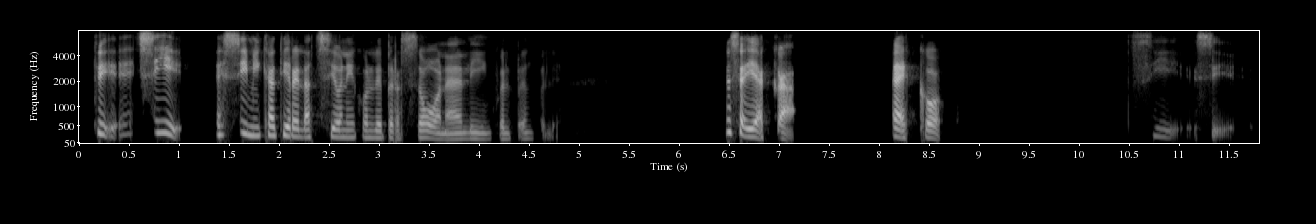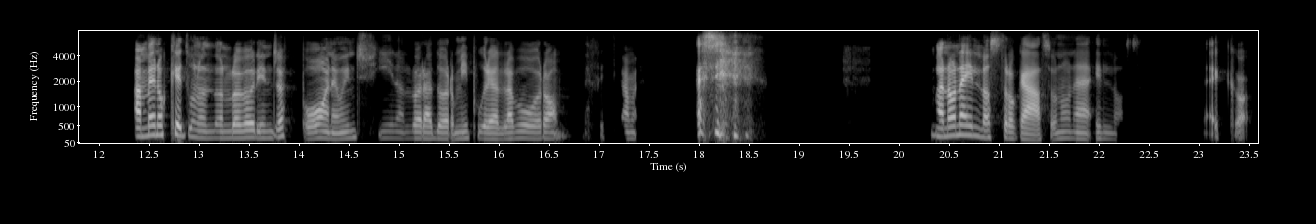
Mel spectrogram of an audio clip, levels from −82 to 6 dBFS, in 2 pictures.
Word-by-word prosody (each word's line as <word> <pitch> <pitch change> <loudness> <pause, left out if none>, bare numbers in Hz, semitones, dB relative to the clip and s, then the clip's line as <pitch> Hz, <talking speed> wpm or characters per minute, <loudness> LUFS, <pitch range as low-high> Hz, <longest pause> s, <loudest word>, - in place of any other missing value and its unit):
Sì, 285 -7 +2
ehm, 260 +1 -9
sì, 315 +4 +1 0.4
eh 255 -2 -7
sì, 290 +2 +1
mica 240 0 0
ti 240 0 -1
relazioni 195 -1 -1
con 185 0 -12
le 180 0 -7
persone 165 -5 -6
lì 155 0 -12
in 150 0 -17
quel 150 -1 -15
pen 160 - -19
quelle - - -30 1.7
E - - 0
sei 210 - +7
a - - +2
ca - - +5 1.2
ecco. - - -4 1.9
Sì, 215 - -20
sì. 400 0 -11 0.8
A 220 - +7
meno 250 +3 +5
che - - +4
tu 220 -2 -11
non 180 -3 -4
non 175 0 -7
lavori 175 +1 0
in 175 0 -7
Giappone 175 -5 -3
o 155 - -8
in 170 +3 -9
Cina, 175 -3 -14
allora, 165 0 -4
dormi 160 +1 -5
pure 160 -2 -2
al 150 - -1
lavoro. 165 +1 -5
effettivame - - -15 0.6
Eh - - +6
sì. - - +5 2.1
Ma 220 -3 +5
non 235 +4 +5
è 260 - +10
il 245 -2 +2
nostro 185 -4 -2
caso, 150 -1 +4
non 170 +2 -13
è 155 -2 -2
il 165 -1 -11
nos 150 -2 -24 0.6
ecco, - - -8
180 Hz, 135 wpm, -24 LUFS, 160-230 Hz, 2.1 s, è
